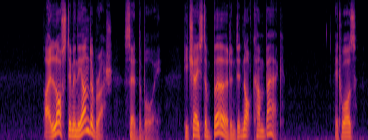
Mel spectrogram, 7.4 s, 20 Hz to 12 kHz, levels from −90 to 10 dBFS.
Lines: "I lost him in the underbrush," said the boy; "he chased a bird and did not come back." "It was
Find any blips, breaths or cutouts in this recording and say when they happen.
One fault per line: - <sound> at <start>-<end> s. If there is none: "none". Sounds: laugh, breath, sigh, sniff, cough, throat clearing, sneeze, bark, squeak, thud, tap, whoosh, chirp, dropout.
none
